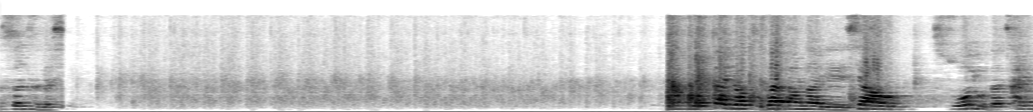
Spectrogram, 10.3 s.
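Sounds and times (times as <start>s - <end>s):
speech: 0.1s - 0.7s, 7.3s - 10.3s
audience applause: 1.0s - 7.1s.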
